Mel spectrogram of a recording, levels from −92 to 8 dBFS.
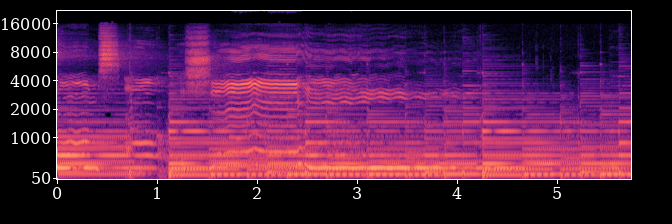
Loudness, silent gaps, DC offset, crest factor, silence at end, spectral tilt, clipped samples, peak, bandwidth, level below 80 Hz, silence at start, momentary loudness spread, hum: -18 LUFS; none; under 0.1%; 14 dB; 0 s; -4.5 dB/octave; under 0.1%; -4 dBFS; 15.5 kHz; -52 dBFS; 0 s; 7 LU; none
